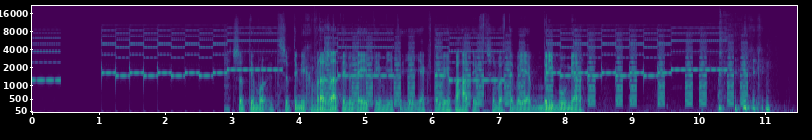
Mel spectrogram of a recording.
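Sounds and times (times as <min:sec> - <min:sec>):
synthetic polyphonic mobile phone ringtone melody: 0:00.0 - 0:00.4, 0:01.0 - 0:10.9
speech: 0:02.9 - 0:08.4
laughter: 0:10.3 - 0:11.2.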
